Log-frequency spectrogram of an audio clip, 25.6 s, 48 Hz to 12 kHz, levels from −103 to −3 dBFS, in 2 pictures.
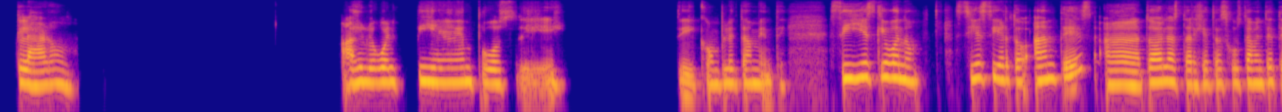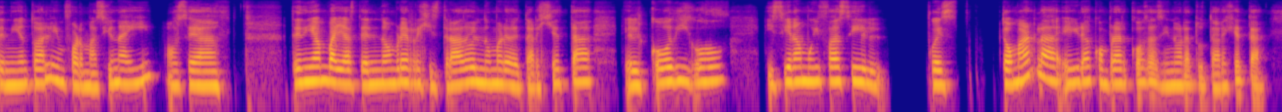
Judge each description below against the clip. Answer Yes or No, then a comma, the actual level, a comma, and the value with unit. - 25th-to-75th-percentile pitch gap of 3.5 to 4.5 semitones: No, average, 2.9 semitones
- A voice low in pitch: No, high, 200 Hz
